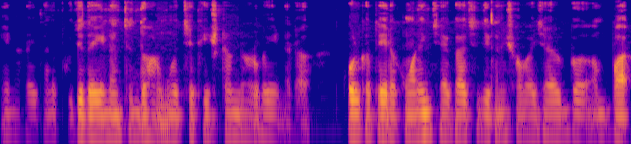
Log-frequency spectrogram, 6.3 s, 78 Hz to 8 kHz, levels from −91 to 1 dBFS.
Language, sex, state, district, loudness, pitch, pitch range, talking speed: Bengali, male, West Bengal, North 24 Parganas, -29 LUFS, 105 Hz, 100-105 Hz, 200 wpm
